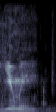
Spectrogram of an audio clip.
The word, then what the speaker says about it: Jumi: Did I say that right, Jumi? – It's like you and me, Yumi. – Yumi. Okay. Yeah. I knew I was getting it wrong.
